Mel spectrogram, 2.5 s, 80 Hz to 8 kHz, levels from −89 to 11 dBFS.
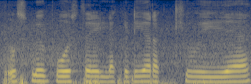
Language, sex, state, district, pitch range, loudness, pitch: Hindi, female, Haryana, Rohtak, 175-185 Hz, -15 LUFS, 180 Hz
